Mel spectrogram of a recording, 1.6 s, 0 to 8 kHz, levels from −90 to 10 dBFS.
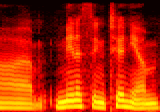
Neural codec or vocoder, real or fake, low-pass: codec, 16 kHz, 1 kbps, X-Codec, WavLM features, trained on Multilingual LibriSpeech; fake; 7.2 kHz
